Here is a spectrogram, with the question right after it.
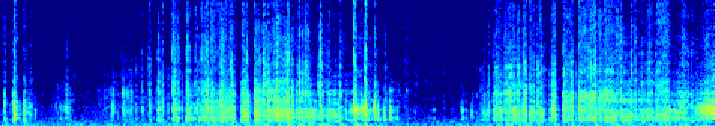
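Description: Thumbs and fingertips grip and scratch the back side of a cardboard colored pencil case held in both hands. Dry, bright scratching and rubbing comes in dense irregular bursts, eases into a quieter stretch near the three-second mark, then builds again toward the end.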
